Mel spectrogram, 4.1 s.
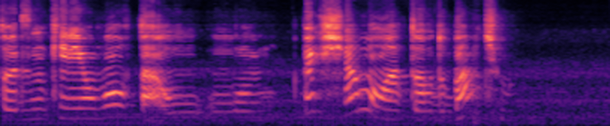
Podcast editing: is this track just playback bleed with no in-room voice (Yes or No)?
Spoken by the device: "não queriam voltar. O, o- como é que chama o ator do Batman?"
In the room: Yes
